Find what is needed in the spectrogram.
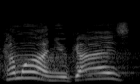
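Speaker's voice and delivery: put-on high boyish plea for help; scared pleading. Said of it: "I got scared".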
